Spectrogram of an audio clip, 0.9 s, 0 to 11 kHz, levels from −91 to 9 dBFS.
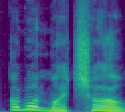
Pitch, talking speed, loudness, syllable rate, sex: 210 Hz, 255 wpm, -13 LUFS, 4.8 syllables/s, male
